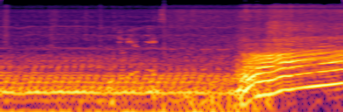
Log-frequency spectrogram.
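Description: A supercharged sport motorcycle idles.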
